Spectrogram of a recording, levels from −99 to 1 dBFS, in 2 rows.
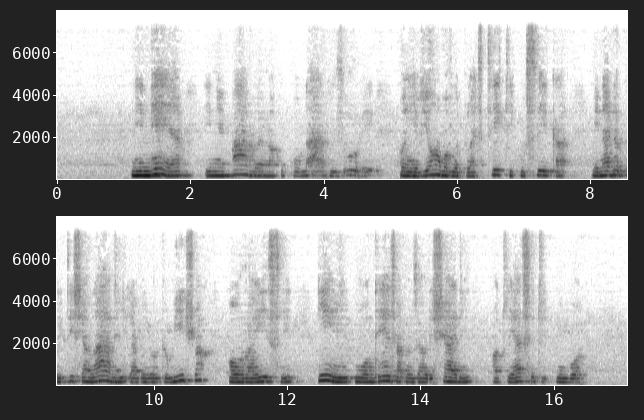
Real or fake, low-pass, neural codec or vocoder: fake; 7.2 kHz; codec, 24 kHz, 0.9 kbps, WavTokenizer, medium speech release version 2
